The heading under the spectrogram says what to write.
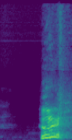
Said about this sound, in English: Sneeze coming up.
